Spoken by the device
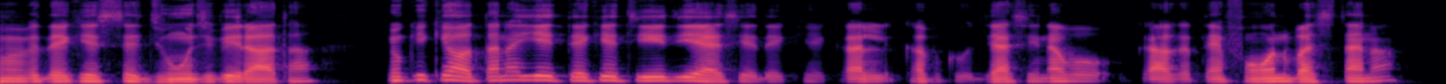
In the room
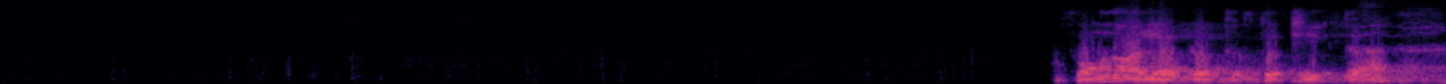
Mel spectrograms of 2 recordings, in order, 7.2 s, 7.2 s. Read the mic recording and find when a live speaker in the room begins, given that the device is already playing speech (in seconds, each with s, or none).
5.3 s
